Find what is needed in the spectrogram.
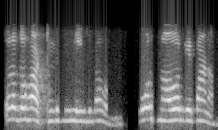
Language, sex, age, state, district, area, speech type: Dogri, female, 18-30, Jammu and Kashmir, Samba, rural, conversation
